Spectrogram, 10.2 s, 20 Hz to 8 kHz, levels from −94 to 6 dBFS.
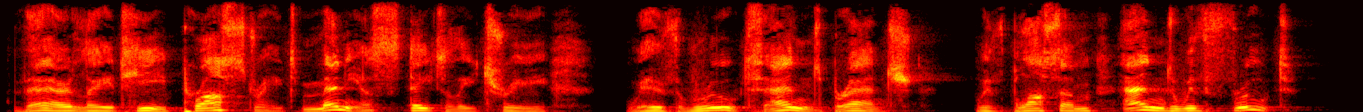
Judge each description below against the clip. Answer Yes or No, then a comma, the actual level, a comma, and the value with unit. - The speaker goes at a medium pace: No, slow, 100 wpm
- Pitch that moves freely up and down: Yes, wide, 6.3 semitones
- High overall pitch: No, medium, 140 Hz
